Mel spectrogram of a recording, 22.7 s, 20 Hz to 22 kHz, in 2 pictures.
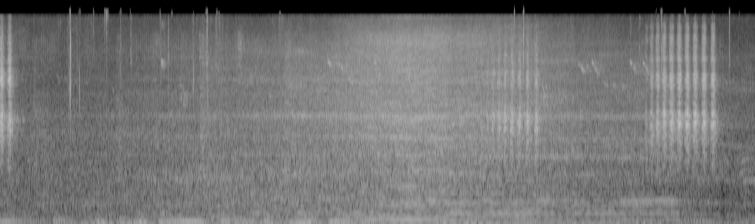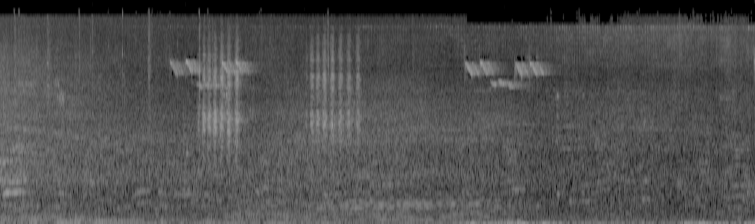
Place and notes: Groenewegje, Den Haag, Netherlands - Magpies building a nest.
Recording made form my window during the lockdown.
Two magpies are busy building a nest on tree just in front of my house.
During the pandemic seems that birds sing even louder.
The suspension of human activities cause sonic peculiarities in urban soundscape; the relationship between bio-phony and anthropo-phony seems more balanced.
Zuid-Holland, Nederland, 23 January 2021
